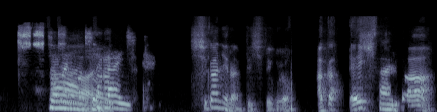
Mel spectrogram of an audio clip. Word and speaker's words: Zeit: 그리고 A는 무조건 I 발음이 된댔죠. 읽어볼까요? 사이 Zeit, 시간이란 뜻이 되고요.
